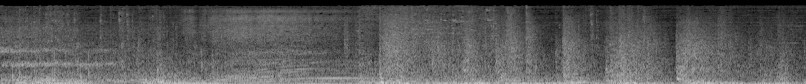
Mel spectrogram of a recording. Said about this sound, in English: Switching focus, I hurried into the distant chamber, where the clamor of battling metallic giants rang out.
